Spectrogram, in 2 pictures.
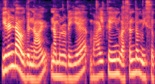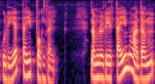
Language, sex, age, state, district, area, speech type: Tamil, female, 45-60, Tamil Nadu, Salem, rural, spontaneous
